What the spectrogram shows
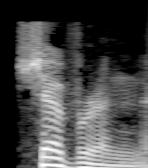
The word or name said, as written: chevroned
